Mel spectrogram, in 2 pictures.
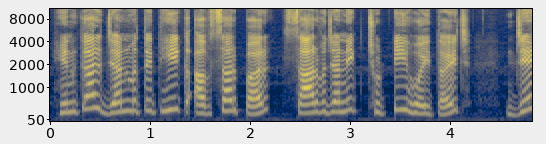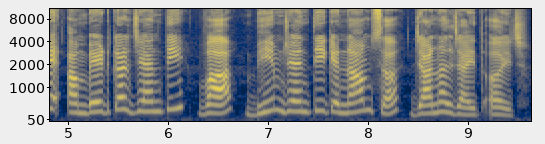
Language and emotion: Maithili, neutral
